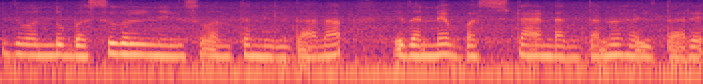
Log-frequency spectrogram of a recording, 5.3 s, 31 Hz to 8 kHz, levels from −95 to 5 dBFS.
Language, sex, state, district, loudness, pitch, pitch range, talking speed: Kannada, female, Karnataka, Dakshina Kannada, -15 LUFS, 200 Hz, 190-210 Hz, 135 wpm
